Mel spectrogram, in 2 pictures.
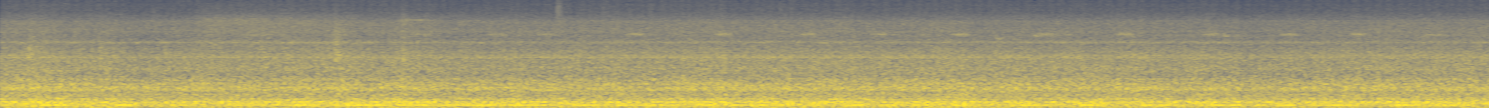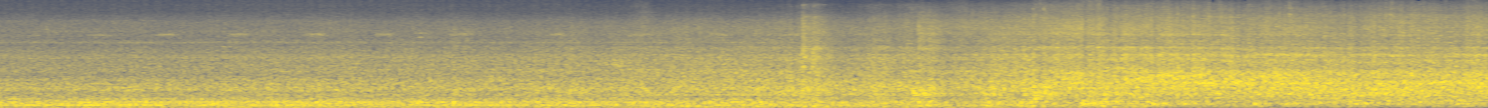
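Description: Electric train running past close by: a steady loud rumble of wheels on rail with a low hum, growing louder and brighter near the end.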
